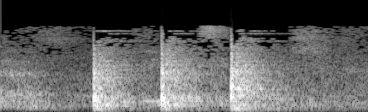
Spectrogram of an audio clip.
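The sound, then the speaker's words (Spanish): Three sharp knocks on a car window by people approaching from the sides of the car, evenly spaced about a third of a second apart, each a crisp rap that stands out clearly over a low background murmur. “y nos hacen así en la ventanita del auto.”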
